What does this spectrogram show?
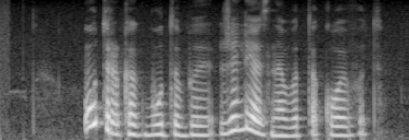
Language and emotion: Russian, neutral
